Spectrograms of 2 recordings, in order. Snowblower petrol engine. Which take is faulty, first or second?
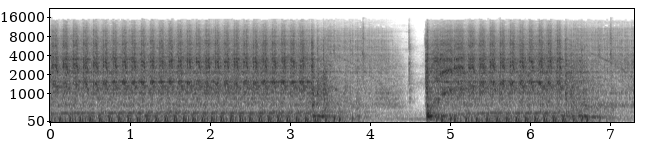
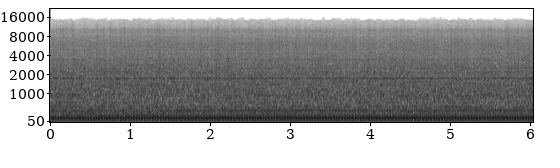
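first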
